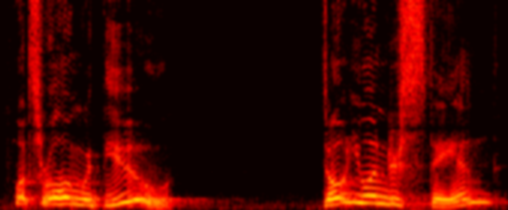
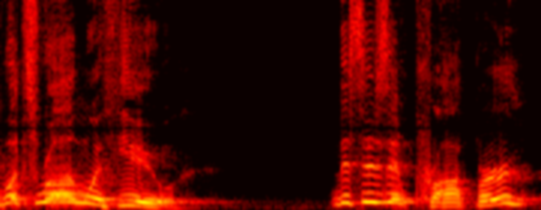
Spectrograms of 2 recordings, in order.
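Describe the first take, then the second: First: Higher, an exasperated gentle rebuke. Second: High and slow, scandalised; indignant disciples. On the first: Jesus rebuking his disciples, an exasperated gentle rebuke. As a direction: shake your head at them as you ask. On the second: Disciples scolding the parents, slow indignant disapproval. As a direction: look down your nose as you say it. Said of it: "and they're like". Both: Retold or imitated.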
